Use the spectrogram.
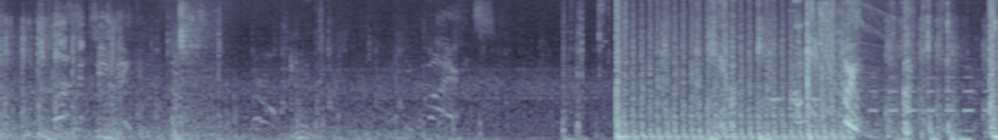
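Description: Rapid bursts of gunfire sound in the video game Halo Infinite, with dense firing that grows louder and more constant in the second half, mixed with game effects.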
